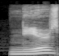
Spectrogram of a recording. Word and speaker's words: Nier: And yes, spelled like Nier as in Nier Replicant, but her name is Nier.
